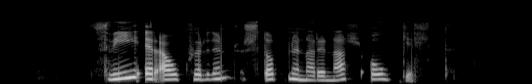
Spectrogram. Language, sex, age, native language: Icelandic, female, 20-29, Icelandic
